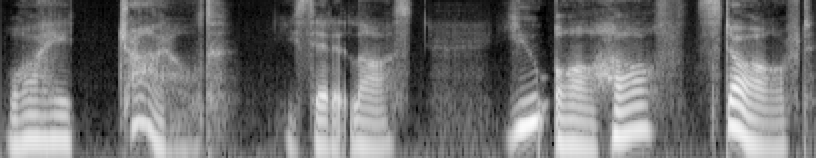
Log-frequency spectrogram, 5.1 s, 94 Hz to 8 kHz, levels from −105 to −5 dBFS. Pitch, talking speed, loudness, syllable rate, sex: 160 Hz, 120 wpm, -21 LUFS, 3.1 syllables/s, female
